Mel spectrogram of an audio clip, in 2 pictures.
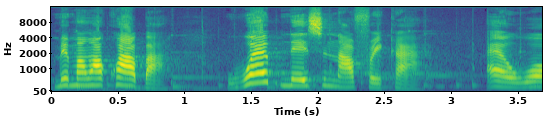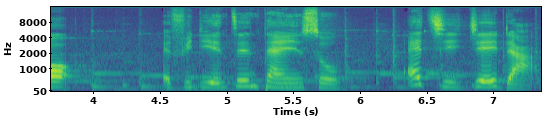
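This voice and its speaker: A woman presenter narrates a news segment over faint background music. Her voice sits fairly high, and she delivers it steadily with clear emphasis.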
